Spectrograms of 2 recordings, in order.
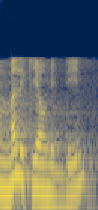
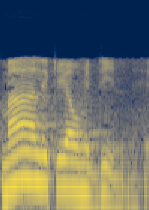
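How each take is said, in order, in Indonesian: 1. Vokal pertama pada maliki pendek. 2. Vokal pertama pada maliki panjang.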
